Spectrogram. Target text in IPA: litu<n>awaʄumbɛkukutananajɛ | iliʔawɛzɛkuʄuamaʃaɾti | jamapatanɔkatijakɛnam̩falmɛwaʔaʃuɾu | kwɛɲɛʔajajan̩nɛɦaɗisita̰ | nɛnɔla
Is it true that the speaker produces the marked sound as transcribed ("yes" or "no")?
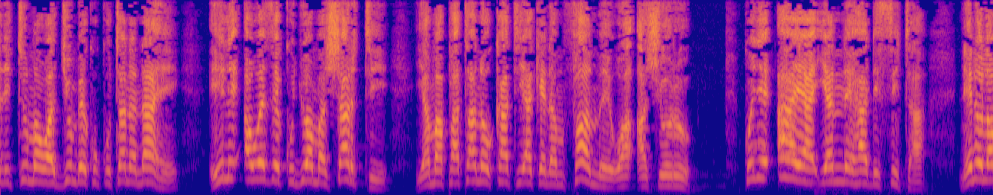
no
